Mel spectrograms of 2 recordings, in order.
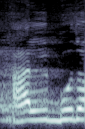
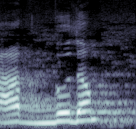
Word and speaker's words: അദ്ഭുതം: അത് അത്ഭുതം എന്ന് പറയരുത് കേട്ടോ, അദ്ഭുതം ദ എന്ന് തന്നെ പറയണം കേട്ടോ, ശ്രദ്ധിക്കണം. അത്ഭുതം എന്നുള്ള ഉച്ചാരണം വേണ്ട, അദ്ഭുതം അദ്ഭുതം അങ്ങനെ വേണം ഉച്ചരിക്കാൻ. എല്ലായിടത്തും ഈ താ ചന്ദ്രകല വരുന്നത് ത എന്ന് തന്നെ ഉച്ചരിക്കണം, ഇല്ല് വരരുത്, ശ്രദ്ധിക്കണം പ്രത്യേകിച്ച്.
